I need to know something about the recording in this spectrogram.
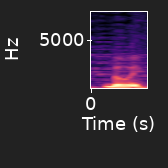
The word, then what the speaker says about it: Bowie: this rocky it is how do you say your last name bowie bowie oh okay just like it looks hey it's and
